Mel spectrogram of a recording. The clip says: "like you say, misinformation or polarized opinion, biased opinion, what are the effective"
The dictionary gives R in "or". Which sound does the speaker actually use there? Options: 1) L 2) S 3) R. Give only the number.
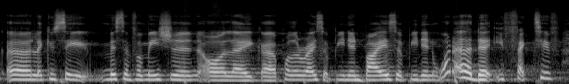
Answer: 1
